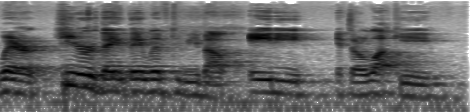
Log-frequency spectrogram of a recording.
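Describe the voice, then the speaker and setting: A man running a tabletop game as game master, narrating in a casual, informal and self-deprecating way. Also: normal speed. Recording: roomy echo, low rumbling background noise.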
